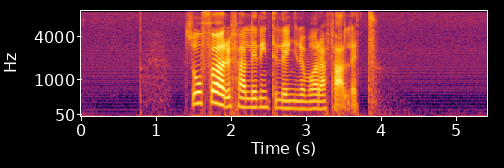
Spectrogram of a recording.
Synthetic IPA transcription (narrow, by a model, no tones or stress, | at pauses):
sɔfœːɾəfalːəɾɪnt̪əlɛŋɾəvɑːɾafa̰lːə̰t̪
